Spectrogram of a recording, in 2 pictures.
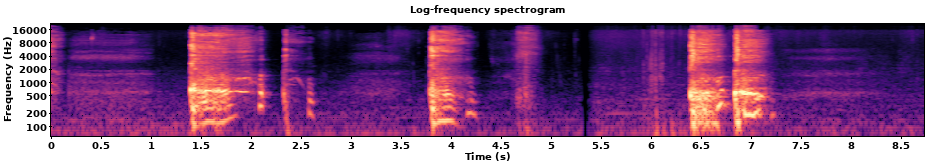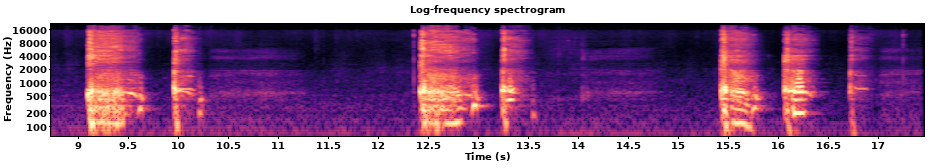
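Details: Persistent coughing: repeated harsh coughs, often in pairs or short runs, about a dozen over seventeen seconds, with quiet pauses between.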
